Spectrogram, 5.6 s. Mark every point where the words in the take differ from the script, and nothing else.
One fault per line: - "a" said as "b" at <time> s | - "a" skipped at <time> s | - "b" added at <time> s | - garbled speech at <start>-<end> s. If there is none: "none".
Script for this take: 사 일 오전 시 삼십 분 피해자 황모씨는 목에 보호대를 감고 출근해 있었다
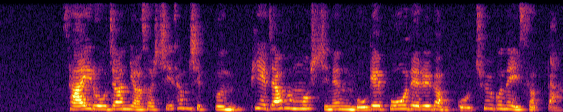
- "여섯" added at 1.3 s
